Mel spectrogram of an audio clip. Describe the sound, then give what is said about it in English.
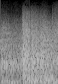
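A tear gas canister is fired by a police officer at an unruly march on Main Street in Memphis: a sudden sharp bang bursts out of a steady roar of crowd noise, then leaves a loud hissing wash that fades back into the background din. “That sound you just heard was the sound of a tear gas fired by a police officer in an attempt to thwart this unruly demonstration.”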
